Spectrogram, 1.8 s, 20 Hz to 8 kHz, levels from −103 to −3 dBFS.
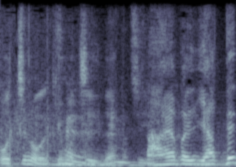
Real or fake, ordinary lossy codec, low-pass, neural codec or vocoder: real; none; none; none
